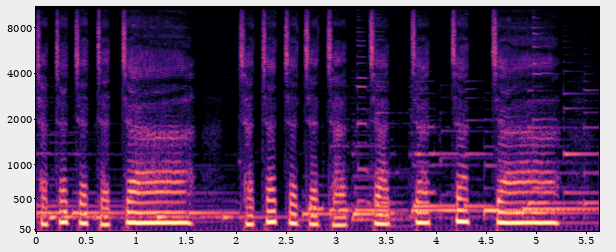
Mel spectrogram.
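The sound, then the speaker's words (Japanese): A single voice sings a quick, bouncy "cha-cha-cha" melody, imitating a quiz show's thinking-time jingle during a quiz on what animal Fure Fure-chan is, with rapid staccato syllables broken by a few held notes, fairly loud. “シンキングタイムです、これは。”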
